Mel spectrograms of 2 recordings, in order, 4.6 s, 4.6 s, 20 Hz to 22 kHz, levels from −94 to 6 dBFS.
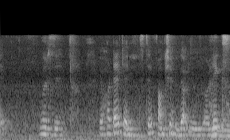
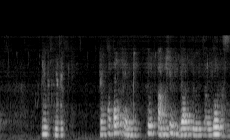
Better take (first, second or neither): first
